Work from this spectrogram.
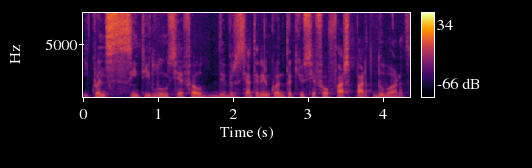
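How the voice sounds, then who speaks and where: On a very clean recording with a silent background, a man talks at a moderate pace in a dark, mellow, fairly low voice. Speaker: business executive. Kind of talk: interview.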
